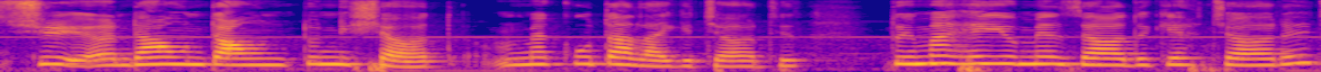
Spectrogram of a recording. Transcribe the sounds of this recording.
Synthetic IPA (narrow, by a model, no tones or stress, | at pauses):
ʃɖaːunʈaːwnt̪uniʃaːt̪ | mẽkut̪alaːikit͡ʃaːɾt̪ʰis | t̪uimãɦejomẽzʲaːd̪keɦt͡ʃaːɾɨ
